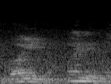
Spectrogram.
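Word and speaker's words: غين: একেবারে অর্চনা করেন কি গাইন গা গাইন সহজ ভাবে গাইন গাইন গাইন গনে গা একটা উচ্চারণ করি এটা একটু জোরে এটার জন্য একটু জীব একটু পিছনে লাইন সহজ হবে আরামে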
